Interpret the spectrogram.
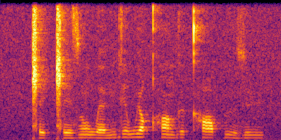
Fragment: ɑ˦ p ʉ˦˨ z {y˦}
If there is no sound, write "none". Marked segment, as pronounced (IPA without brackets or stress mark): y˦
